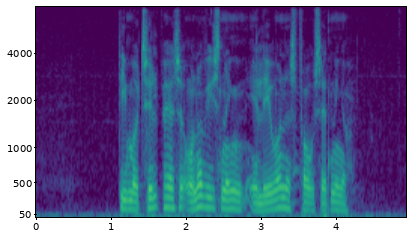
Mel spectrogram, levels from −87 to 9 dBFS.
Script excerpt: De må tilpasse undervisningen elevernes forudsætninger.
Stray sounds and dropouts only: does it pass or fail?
pass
